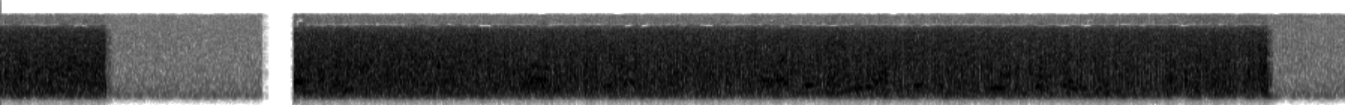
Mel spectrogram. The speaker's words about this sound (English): Okay, we got a station that's trying to check in, and you're really, really far down in the white noise. I couldn't make out anything.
